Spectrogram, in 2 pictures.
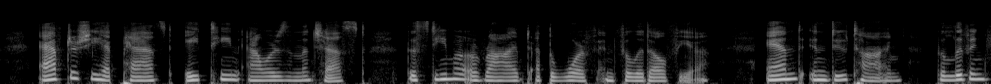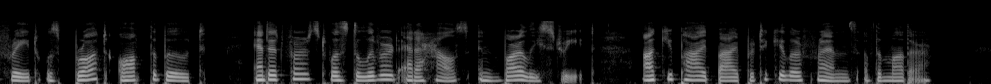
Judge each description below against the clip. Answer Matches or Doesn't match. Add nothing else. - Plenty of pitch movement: Doesn't match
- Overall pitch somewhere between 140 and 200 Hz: Matches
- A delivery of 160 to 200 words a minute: Doesn't match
